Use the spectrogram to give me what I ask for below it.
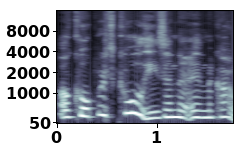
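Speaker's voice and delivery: high-pitched, offhand mock reassurance; breezy dismissal. Host mimics a mother shrugging off where the kids are, breezy. Acting out mom's breezy reply.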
